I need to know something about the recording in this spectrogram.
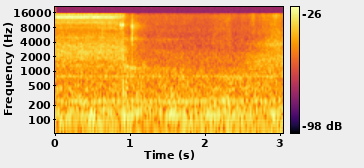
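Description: A man breathes out a long puff.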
